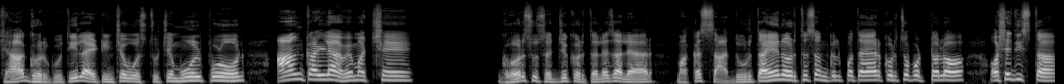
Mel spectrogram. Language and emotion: Goan Konkani, surprised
